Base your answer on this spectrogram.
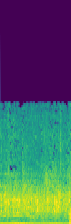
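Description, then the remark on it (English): An audience claps steadily in praise of God in a dense wash of hand claps, with a low sustained musical hum beneath and a voice rising briefly at the end. “Come on now, put some mouth with those hand claps and magnify the King of Kings and the Lord of Lords.”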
